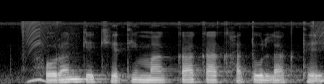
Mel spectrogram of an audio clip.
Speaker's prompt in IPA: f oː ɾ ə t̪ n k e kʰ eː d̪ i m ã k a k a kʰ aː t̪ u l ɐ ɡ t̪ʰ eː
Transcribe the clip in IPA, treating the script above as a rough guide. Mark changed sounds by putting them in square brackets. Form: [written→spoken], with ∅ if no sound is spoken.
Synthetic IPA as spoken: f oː ɾ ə [t̪→∅] n k e kʰ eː [d̪→t̪] i m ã k a k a kʰ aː t̪ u l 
